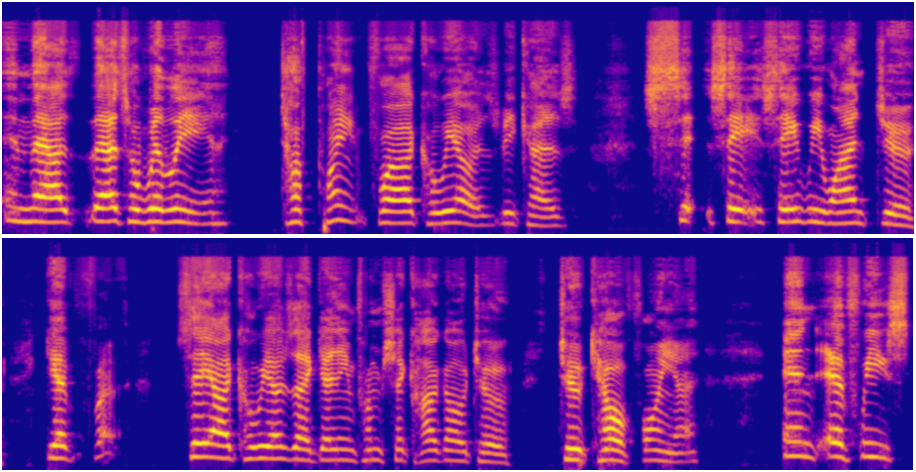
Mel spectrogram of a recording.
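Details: Adult man with dysarthric speech, a pronounced lifelong speech impediment attributed to loss of oxygen and breath at birth; he also has an unusual walk.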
